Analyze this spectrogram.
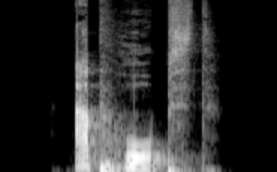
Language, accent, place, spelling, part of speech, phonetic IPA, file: German, Germany, Berlin, abhobst, verb, [ˈapˌhoːpst], De-abhobst.ogg
- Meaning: second-person singular dependent preterite of abheben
